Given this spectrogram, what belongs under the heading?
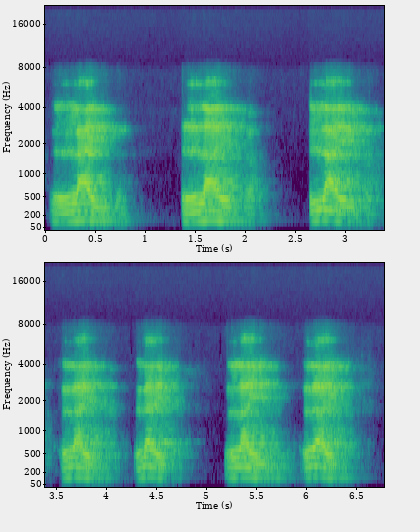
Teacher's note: va a pegar a los alveolos pero el aire va a salir por los lados de la boca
